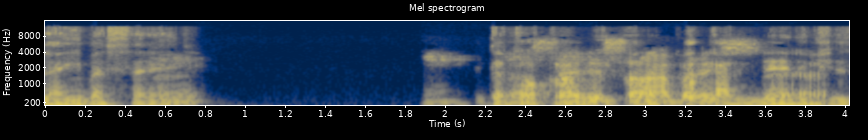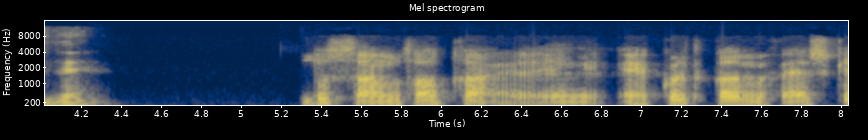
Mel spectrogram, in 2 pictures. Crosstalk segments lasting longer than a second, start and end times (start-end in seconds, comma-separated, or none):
2.1-3.6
